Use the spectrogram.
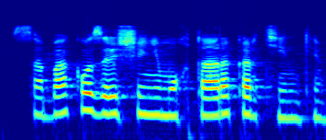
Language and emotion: Russian, neutral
